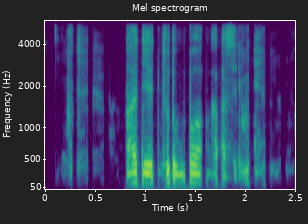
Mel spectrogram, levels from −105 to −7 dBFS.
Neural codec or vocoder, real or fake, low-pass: codec, 24 kHz, 3.1 kbps, DualCodec; fake; 5.4 kHz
